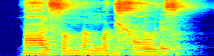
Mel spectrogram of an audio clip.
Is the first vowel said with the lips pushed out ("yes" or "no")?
no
